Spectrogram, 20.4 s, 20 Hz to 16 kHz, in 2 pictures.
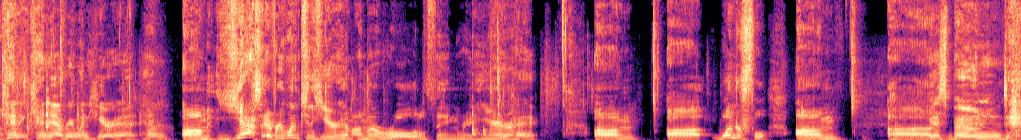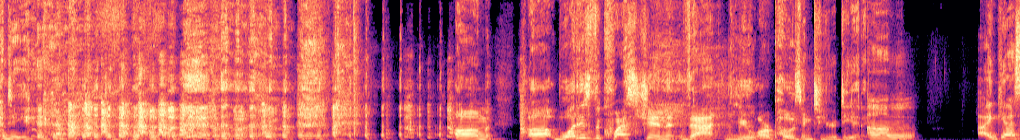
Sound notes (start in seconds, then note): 10.5 laughing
